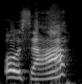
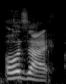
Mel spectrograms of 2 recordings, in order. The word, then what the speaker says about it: Ohza: Oza. – Okay. – Oza. O-H-Z-A. Oza.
